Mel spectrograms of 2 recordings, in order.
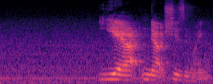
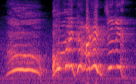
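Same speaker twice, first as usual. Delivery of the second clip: real triumph; 7 dB louder than usual. Real, not acted. Finally getting the drawing right, overjoyed shriek. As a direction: shriek in disbelief that you nailed it.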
